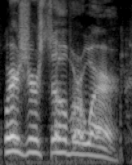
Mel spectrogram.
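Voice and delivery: high, loud demanding shout; drill sergeant yell. Retold or imitated. Drill sergeant confronting the recruit without silverware, loud shout. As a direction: shout it in his face.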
